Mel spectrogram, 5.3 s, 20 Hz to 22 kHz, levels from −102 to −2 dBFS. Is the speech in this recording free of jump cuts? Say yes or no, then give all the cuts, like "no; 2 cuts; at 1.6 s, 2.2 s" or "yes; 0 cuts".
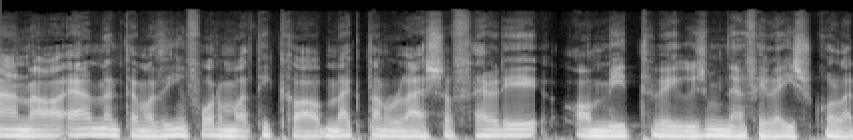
yes; 0 cuts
